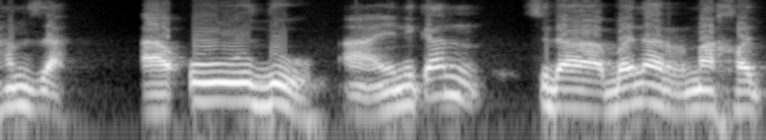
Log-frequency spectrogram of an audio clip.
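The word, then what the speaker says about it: أَعُوذُ: Harus bacanya a'udzu, ya. Di ain harus jelas kedengaran, beda dengan hamzah, kemudian dhammanya juga didapatkan, ya.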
